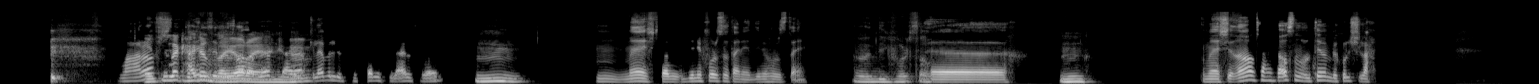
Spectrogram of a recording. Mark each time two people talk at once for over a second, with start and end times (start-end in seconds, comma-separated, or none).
1.4-3.2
